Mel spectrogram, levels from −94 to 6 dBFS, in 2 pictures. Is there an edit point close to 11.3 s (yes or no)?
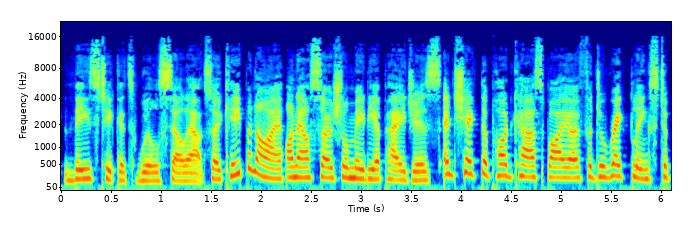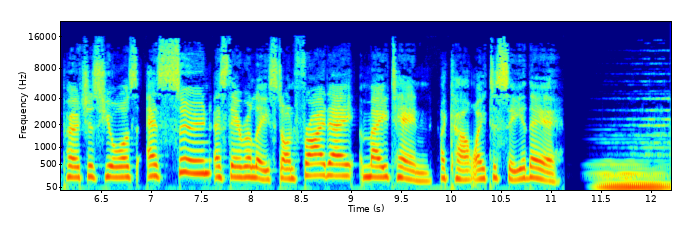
yes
